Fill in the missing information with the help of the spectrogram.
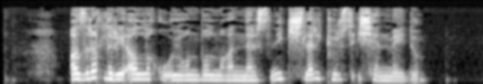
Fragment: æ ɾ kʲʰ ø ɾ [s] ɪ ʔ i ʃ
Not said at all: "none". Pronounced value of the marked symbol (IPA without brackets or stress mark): s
